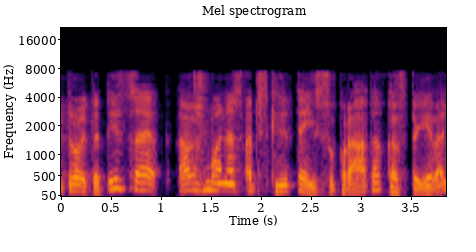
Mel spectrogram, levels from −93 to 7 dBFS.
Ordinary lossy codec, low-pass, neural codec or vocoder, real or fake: AAC, 32 kbps; 7.2 kHz; codec, 44.1 kHz, 1.7 kbps, Pupu-Codec; fake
